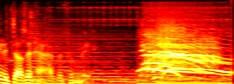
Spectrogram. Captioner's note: guys cheer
